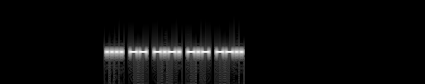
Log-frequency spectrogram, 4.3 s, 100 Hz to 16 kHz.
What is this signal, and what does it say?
Morse code, heard as a keyed tone, about 48 wpm, 700 Hz. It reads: HMCKZ
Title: Code Groups - 5 Letters - 50wpm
